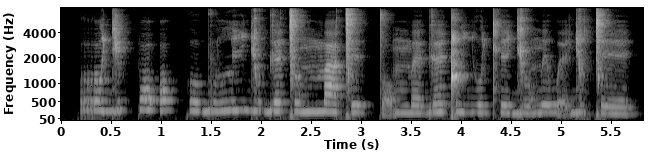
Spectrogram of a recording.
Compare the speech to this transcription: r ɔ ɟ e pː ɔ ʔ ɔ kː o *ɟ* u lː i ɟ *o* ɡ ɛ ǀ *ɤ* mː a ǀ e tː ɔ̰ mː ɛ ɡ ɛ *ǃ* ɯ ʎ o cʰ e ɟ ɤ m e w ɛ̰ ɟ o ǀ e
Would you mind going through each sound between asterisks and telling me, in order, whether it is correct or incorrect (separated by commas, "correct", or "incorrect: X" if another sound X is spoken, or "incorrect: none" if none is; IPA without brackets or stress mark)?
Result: incorrect: ɡ, correct, correct, correct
